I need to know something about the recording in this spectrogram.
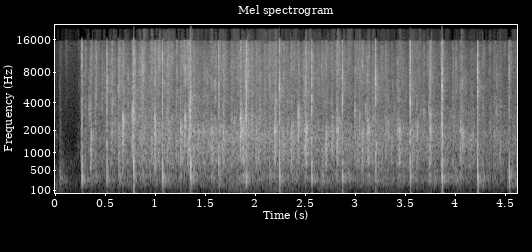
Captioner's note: applause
